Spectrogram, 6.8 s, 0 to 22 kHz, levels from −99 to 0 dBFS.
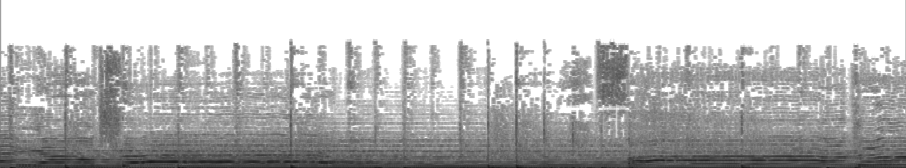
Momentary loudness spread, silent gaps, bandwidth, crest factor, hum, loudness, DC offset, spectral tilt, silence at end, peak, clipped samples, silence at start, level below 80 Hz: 3 LU; none; 16.5 kHz; 14 dB; none; -17 LUFS; under 0.1%; -6 dB/octave; 0 s; -2 dBFS; under 0.1%; 0 s; -20 dBFS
